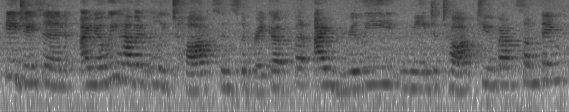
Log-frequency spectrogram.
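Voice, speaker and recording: A woman's voice: a little high, a little fast, close to an everyday voice. Casting: actress as jumpy, suspicious young female student, screenplay read, recorded far off in a roomy space. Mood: distracted. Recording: distant, echoey room with background noise.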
